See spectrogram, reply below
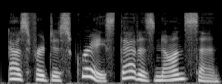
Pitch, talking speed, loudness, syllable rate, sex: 215 Hz, 135 wpm, -14 LUFS, 4.8 syllables/s, female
